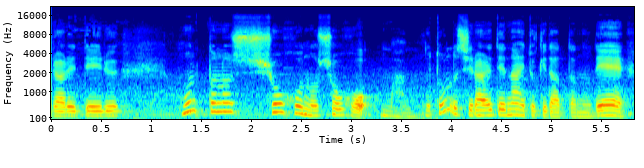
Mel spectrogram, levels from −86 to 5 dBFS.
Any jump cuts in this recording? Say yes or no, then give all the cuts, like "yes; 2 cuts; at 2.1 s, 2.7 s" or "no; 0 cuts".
no; 0 cuts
